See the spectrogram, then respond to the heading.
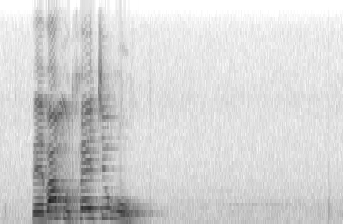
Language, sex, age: Northern Sotho, female, 27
